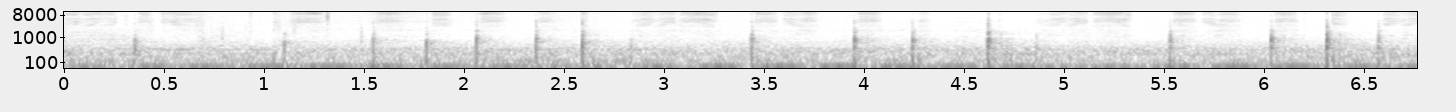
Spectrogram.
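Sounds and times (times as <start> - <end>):
pen writing the word highlighter on paper: 0.0 - 2.2, 2.9 - 4.1, 4.9 - 6.7.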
